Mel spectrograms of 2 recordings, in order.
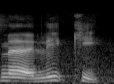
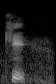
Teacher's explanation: we don't put extra ya and stretch the kaf to 2 counts, like how some people recite Maliki Yawmi. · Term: kasra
